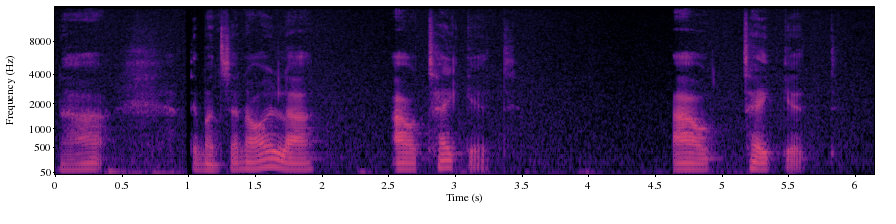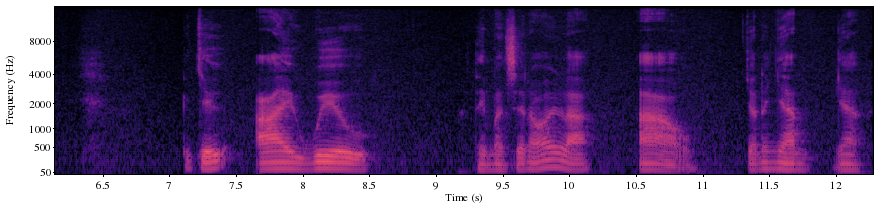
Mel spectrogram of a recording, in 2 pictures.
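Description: A man with a Vietnamese accent teaching English phrases, repeating each one slowly word by word. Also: sits low, fairly even intonation. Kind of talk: English lesson.

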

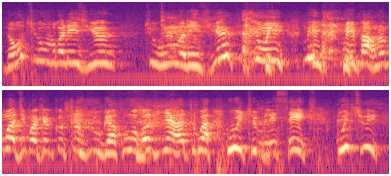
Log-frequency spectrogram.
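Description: A man voicing an excitable, eager little male friend who stammers, in 1960s children's TV puppet acting. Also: very high voice, normal speed, hardly any pauses, dull audio, a crowd in the background. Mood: panicked.

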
